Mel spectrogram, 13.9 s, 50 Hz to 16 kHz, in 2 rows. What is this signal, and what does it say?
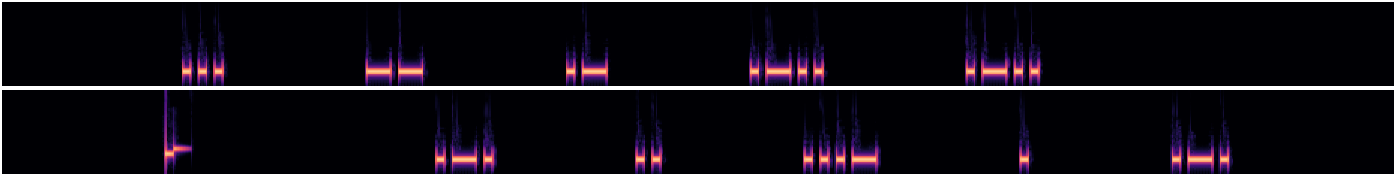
Morse code, heard as a keyed tone, about 30 wpm, spaced as for 10 wpm, 700 Hz. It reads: SMALL RIVER
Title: 6x Character Spacing - Top 300 Words - 30wpm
